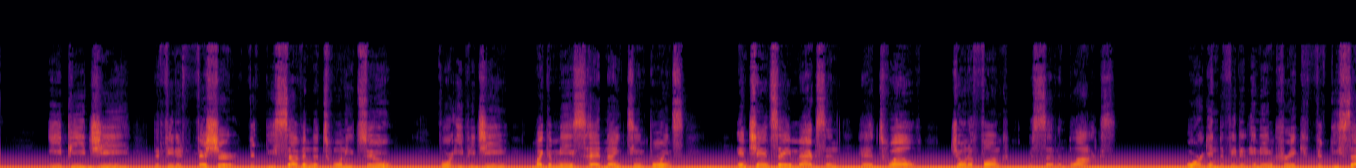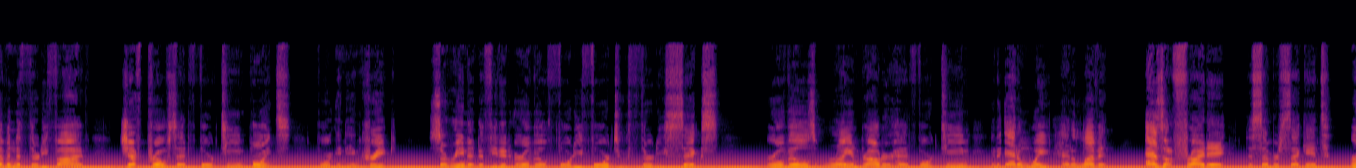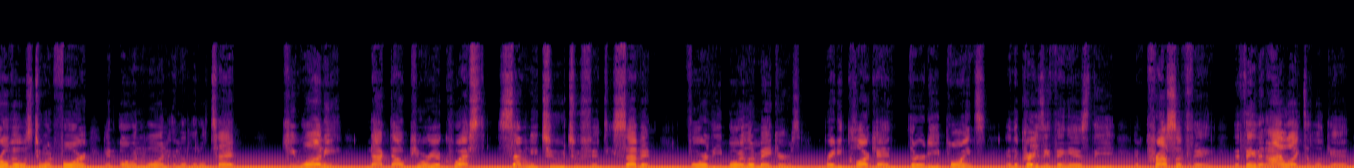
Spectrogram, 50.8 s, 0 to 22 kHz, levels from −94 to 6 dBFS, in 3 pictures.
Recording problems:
electrical hum; noticeable; throughout; 50 Hz, 10 dB below the speech
low rumble; faint; from 6.5 to 16 s, from 18 to 30 s and from 33 to 45 s; 20 dB below the speech

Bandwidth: 16 kHz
